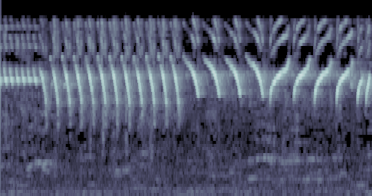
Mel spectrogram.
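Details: Training song of a contest-winning canary: clear run of rapid descending slurred notes at an even pace, slowing slightly into broader swooping upward notes.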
